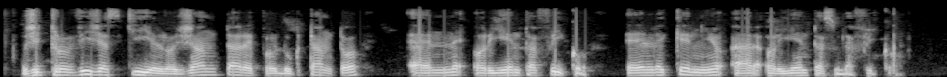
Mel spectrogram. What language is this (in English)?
Esperanto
